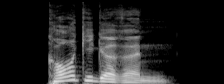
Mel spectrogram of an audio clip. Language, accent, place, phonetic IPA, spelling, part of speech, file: German, Germany, Berlin, [ˈkɔʁkɪɡəʁən], korkigeren, adjective, De-korkigeren.ogg
- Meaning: inflection of korkig: 1. strong genitive masculine/neuter singular comparative degree 2. weak/mixed genitive/dative all-gender singular comparative degree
